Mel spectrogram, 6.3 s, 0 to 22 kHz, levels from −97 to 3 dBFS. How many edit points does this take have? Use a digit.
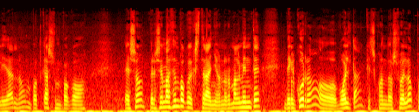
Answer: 2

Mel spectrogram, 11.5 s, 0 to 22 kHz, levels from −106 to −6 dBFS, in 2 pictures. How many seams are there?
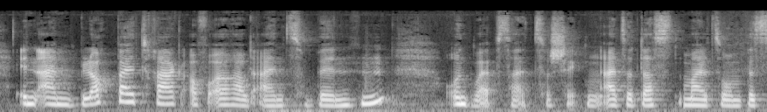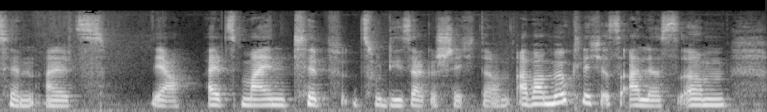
3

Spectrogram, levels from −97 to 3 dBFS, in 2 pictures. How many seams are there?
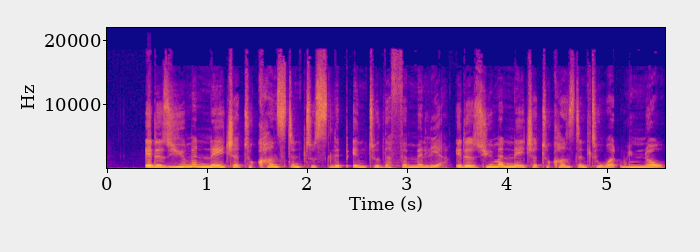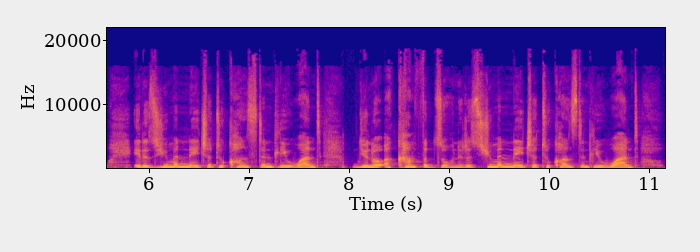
3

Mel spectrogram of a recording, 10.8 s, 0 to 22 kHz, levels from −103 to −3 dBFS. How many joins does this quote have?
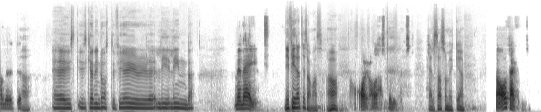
0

